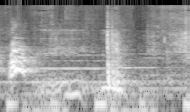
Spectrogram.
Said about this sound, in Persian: هاپ هاپ برو کنار ببینم، نکنه بازم با پاد زدی کاسه رو هل دادی پشت کمد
